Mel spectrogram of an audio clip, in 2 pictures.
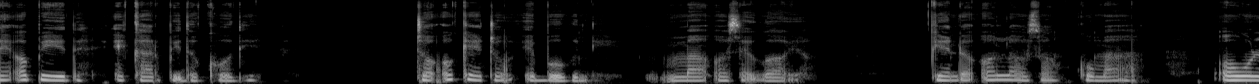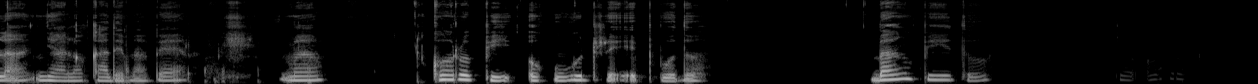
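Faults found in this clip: Truncation distortion on fade-out, 21.48–25.17 s: gritty, steppy tail, worst from 22.22 s to the end. Probable component: gain/fade stage requantizing without dither, which points to a 10-bit word length. Fade starting around 21.5 s.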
